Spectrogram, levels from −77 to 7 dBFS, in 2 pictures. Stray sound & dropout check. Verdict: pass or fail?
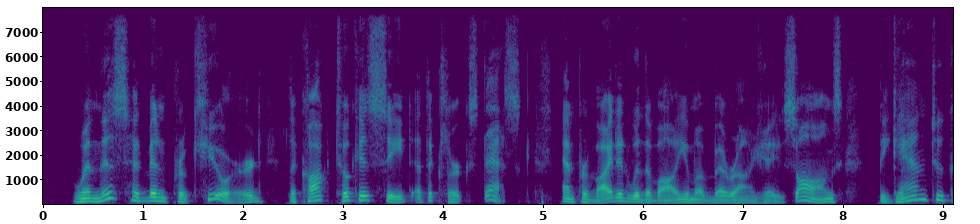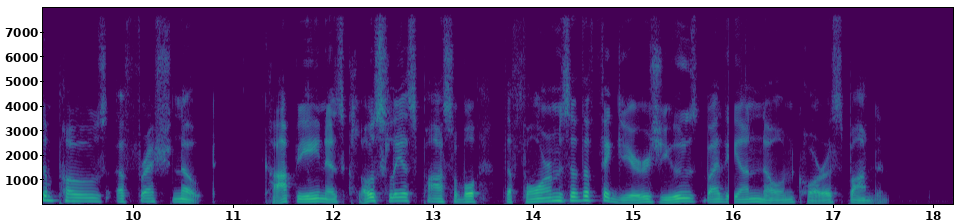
fail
